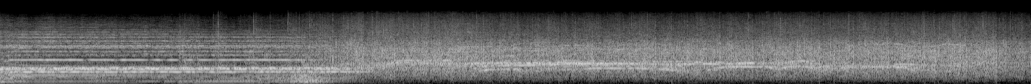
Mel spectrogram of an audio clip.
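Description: A stage musical number ends on a held chord, with singing, that stops about three seconds in. A theatre audience then applauds.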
